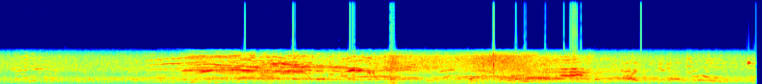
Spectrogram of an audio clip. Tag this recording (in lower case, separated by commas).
water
